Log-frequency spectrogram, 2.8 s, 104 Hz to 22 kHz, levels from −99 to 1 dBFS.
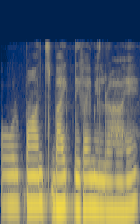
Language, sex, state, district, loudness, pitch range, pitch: Hindi, female, Arunachal Pradesh, Lower Dibang Valley, -15 LUFS, 155-170 Hz, 165 Hz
